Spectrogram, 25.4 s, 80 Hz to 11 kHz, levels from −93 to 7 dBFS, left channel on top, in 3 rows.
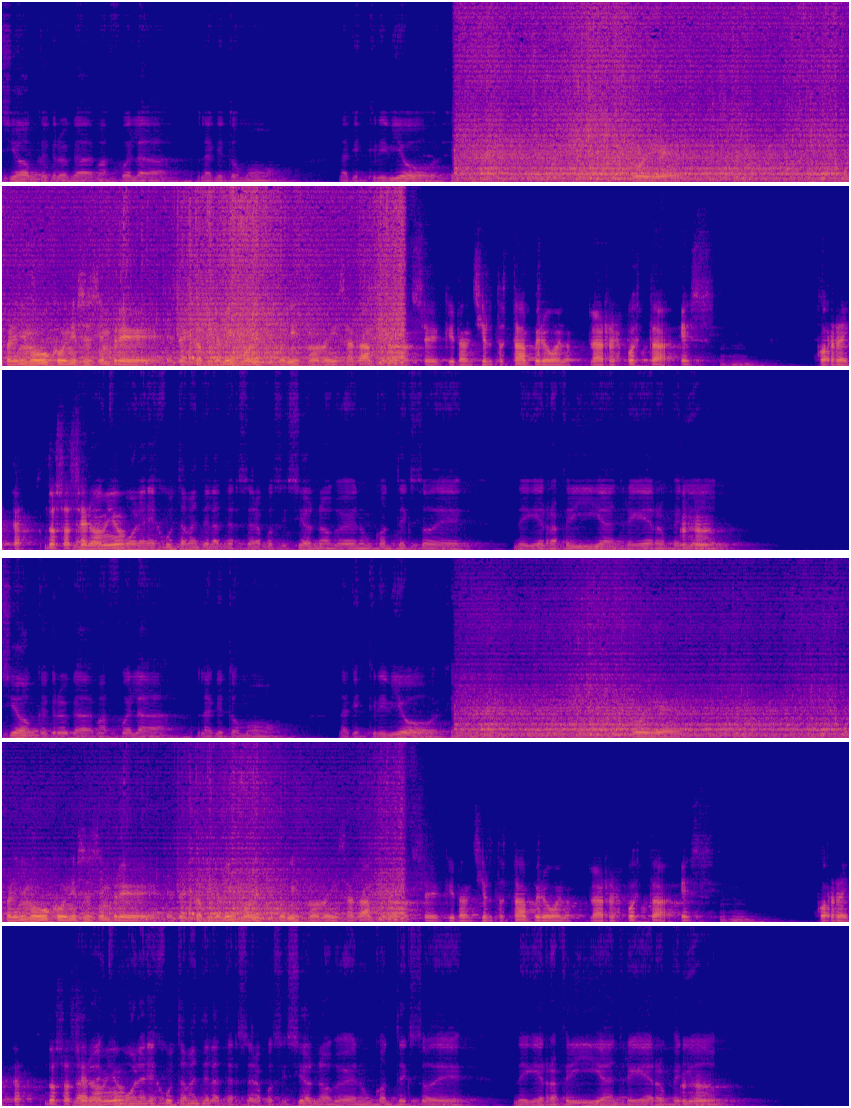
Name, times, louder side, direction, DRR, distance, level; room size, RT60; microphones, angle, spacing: voice 1, 0.0-2.8 3.4-5.1 15.7-16.0 17.6-21.6 22.1-24.1, right 1 dB, 75° right, 1 dB, 2.9 m, -43 dB
sound 1, 4.5-12.5, left 5 dB, 80° left, 0.8 m, -35 dB
voice 2, 6.3-6.9 8.0-8.1 8.4-15.5 16.6-18.2 23.7-24.0, left 2 dB, 50° left, 10 dB, 0.9 m, -33 dB
24.0 x 21.5 x 8.4 m, 0.84 s
head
